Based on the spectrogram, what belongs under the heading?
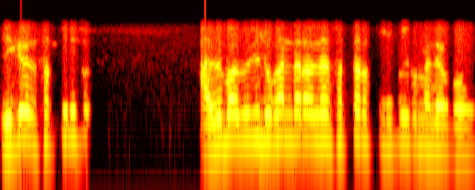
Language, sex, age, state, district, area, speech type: Marathi, male, 30-45, Maharashtra, Amravati, rural, conversation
